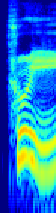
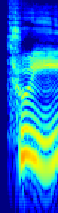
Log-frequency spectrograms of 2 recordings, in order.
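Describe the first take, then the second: Both takes have the same delivery.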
